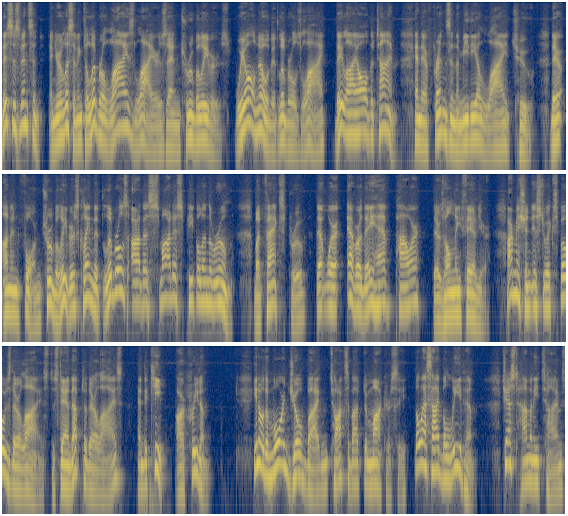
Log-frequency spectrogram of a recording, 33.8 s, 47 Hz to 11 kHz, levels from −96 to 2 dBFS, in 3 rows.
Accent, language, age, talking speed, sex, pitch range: American, English, 60-79, 165 wpm, male, 120-170 Hz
